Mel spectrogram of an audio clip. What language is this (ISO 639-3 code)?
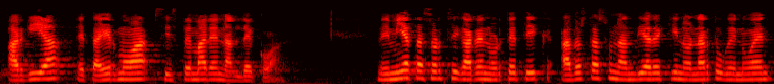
eus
